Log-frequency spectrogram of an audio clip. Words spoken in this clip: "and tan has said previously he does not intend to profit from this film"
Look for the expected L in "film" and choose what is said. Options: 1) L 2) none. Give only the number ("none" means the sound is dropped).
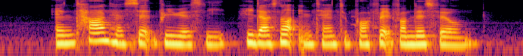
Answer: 1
